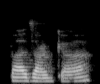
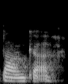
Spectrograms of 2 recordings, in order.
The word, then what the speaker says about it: pas encore: And sometimes French people, it depends on what region you're in, they will pronounce this S and make a liaison, so ne pas encore. And then other places will say pas encore.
